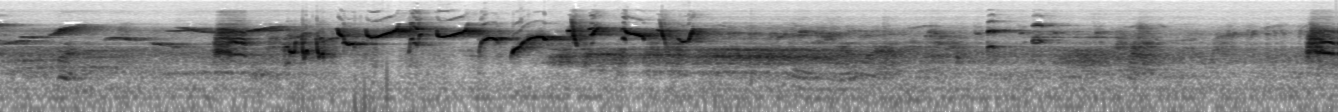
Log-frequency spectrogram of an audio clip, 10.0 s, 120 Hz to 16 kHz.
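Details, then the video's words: Singing display by an Oriental magpie-robin: a burst of rich, looping whistles and chatters in the middle, then softer scattered notes and a final loud note. "Chim than trị giá 1tỷ đồng hót biểu diễn"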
